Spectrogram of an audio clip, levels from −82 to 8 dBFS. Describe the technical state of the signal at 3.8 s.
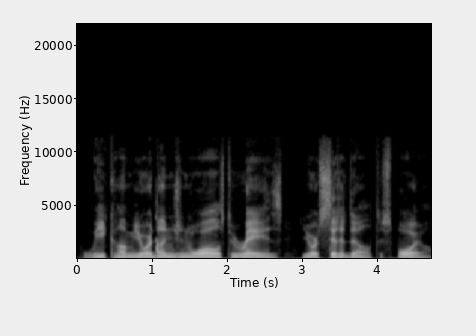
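At 3.8 s the speech signal is intact, with no technical fault present at that moment.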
